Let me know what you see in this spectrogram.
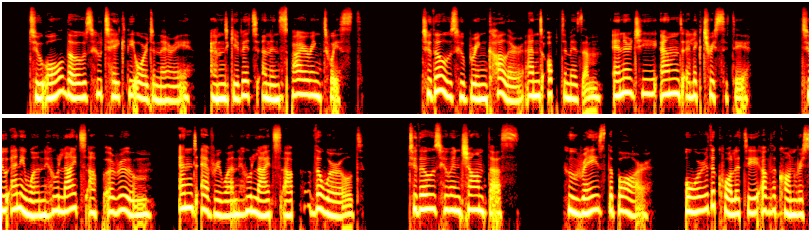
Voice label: Commercial US ENGLISH SWEDISH ACCENT Calming Clear Sophisticated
